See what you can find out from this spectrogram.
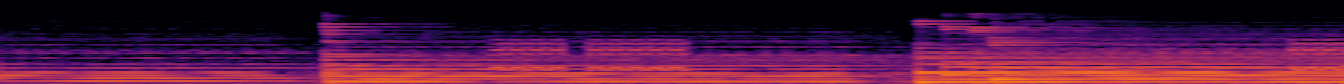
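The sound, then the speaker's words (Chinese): A telephone rings with an electronic tone: short warbling trill bursts repeat over a sustained, layered tonal backdrop that steps up in loudness twice. No one speaks. “喂，星儿听电话啦，我想留言啊。”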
